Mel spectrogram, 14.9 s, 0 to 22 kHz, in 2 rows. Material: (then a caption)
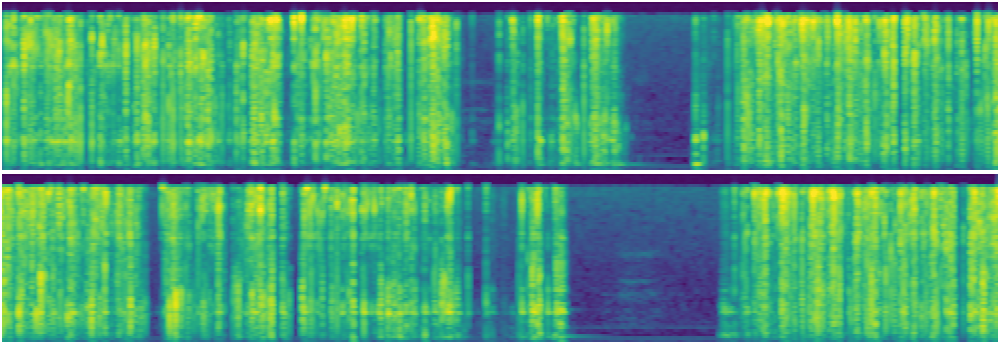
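Metal mesh. A small dark rat-tail brush with a wooden handle is brushed over the left metal mesh grille of a Tascam Portacapture X8's X-Y microphone capsules. It produces dense, bright, crackling scratches right at the microphone. The brushing stops briefly near 5 seconds and again around 12 seconds before resuming.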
